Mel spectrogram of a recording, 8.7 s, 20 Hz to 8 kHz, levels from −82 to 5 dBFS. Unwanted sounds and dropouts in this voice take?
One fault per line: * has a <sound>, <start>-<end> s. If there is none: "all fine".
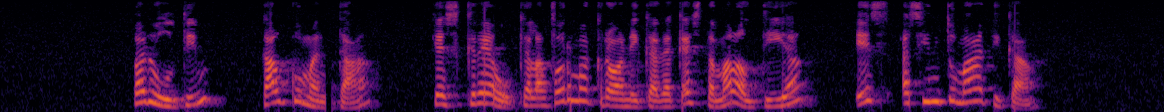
* has a dropout, 2.4-2.5 s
